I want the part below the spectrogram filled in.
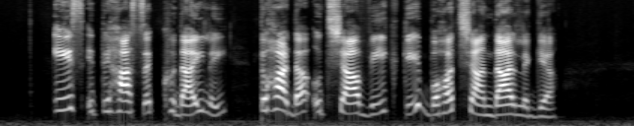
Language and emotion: Punjabi, happy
